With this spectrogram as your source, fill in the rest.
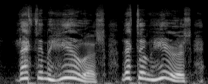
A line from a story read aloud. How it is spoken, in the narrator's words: exclaimed the excited viola section in one voice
